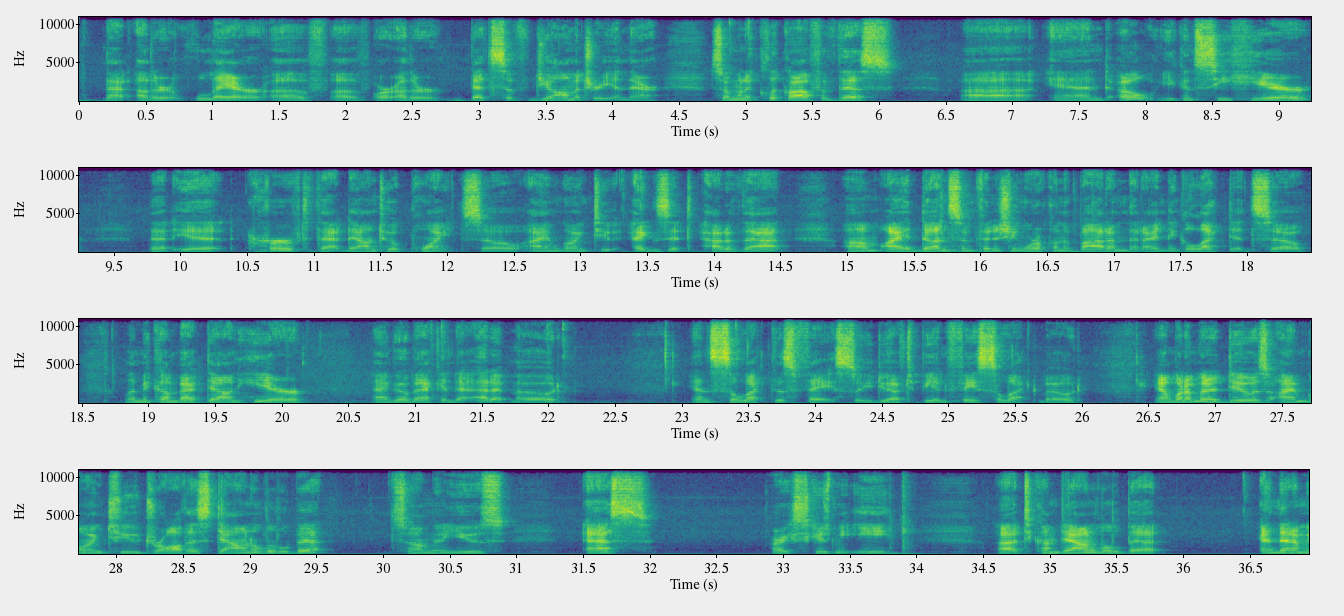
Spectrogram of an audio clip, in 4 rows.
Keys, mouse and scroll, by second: 13.4 click, 16.1 shift+middle click, 17.7-20.1 middle drag, 21.2-22.3 drag, 23.3 click, 26.8-28.2 middle drag, 33.8 e.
